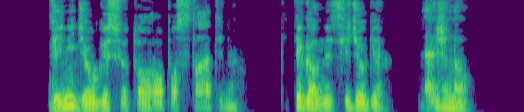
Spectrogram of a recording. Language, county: Lithuanian, Kaunas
